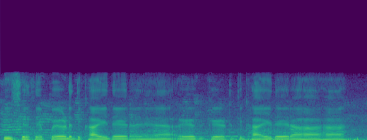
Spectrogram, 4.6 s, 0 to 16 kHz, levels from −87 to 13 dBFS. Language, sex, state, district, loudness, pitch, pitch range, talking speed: Hindi, male, Punjab, Fazilka, -17 LUFS, 115 Hz, 110-115 Hz, 170 wpm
